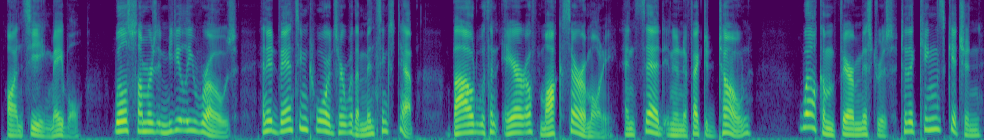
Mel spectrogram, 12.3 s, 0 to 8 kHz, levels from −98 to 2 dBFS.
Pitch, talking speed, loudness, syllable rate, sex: 150 Hz, 170 wpm, -20 LUFS, 5.5 syllables/s, male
